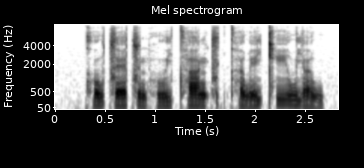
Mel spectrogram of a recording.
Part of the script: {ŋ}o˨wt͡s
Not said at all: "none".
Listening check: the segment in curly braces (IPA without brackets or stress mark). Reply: kʰ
